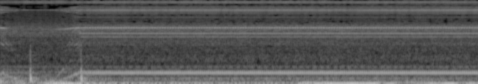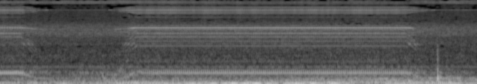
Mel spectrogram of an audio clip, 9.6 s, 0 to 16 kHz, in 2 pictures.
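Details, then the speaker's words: CNC router servo motor on T3D-series driver (HL-T3D-L20A-RABF), jogged at 3000 RPM with a bowl of water on it to show vibration; clean steady whine rises, holds, winds down twice, water stays still, no knock; normal servo running. "A água não tem nenhuma vibração, pessoal. É muito, muito, muito top mesmo."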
